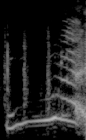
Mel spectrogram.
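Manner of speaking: very high, startled squeak; mock surprise. Reader reacting to Grover, high mock surprise. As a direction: feign shock at the warning. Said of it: "Then you're like".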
